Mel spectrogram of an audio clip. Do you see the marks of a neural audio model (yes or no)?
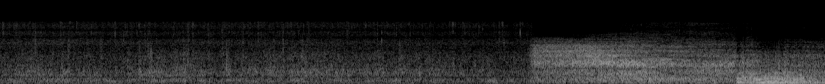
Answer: yes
